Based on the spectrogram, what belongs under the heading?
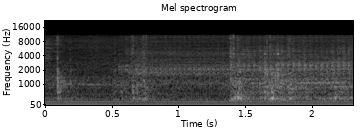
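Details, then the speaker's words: Sanyo VTC 7500 Beta HiFi VCR before repair: faint motor hum with slow scratchy whirring and clicks as tape unloads after failing to play; belts halfway working, idler tire completely shot; belts and idlers later replaced. "so the belts are halfway working belts are halfway working but the idler tire is completely shot"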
